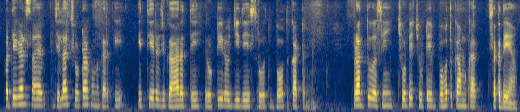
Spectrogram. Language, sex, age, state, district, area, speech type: Punjabi, female, 45-60, Punjab, Fatehgarh Sahib, urban, spontaneous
